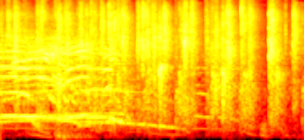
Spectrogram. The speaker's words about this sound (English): When you agree with my decision on who wins, I want you to cheer. Give that a shot right now.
